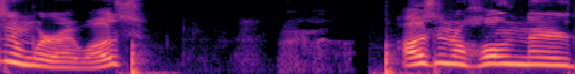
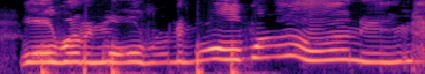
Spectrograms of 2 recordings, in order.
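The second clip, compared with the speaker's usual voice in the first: excited; 7 semitones higher than usual. Real, not acted. Hyped gameplay brag.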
